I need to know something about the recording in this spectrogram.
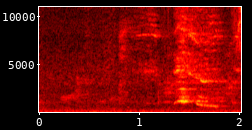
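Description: A collie gives a short, high whine that falls in pitch about one and a half seconds in, as it is brushed with a shedding blade.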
